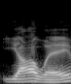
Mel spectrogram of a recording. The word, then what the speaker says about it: Yahweh: but his name was Yahweh we pronounce in the English but actually it's an unpronounceable name in Hebrew because it's the sound you make when you breathe its you'd which is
